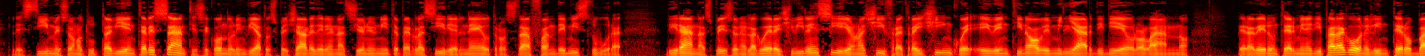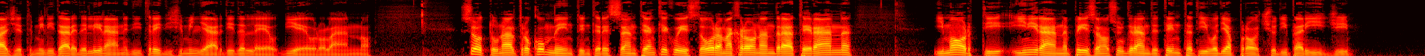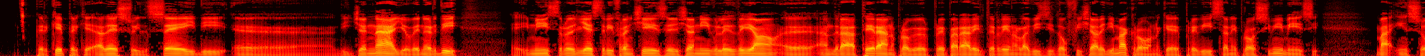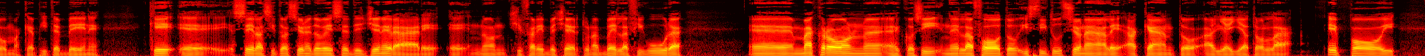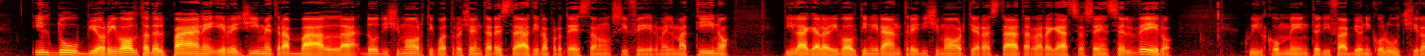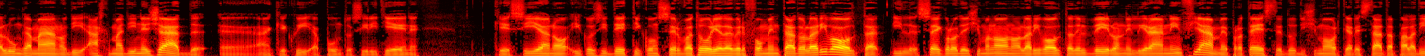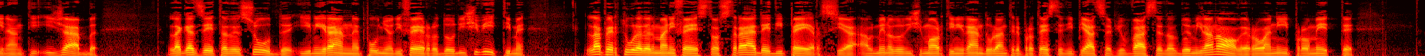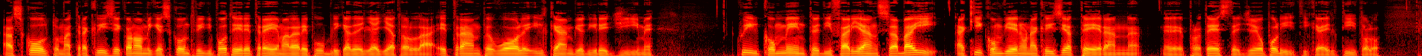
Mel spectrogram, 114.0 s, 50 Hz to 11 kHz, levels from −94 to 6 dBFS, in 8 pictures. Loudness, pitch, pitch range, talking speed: -30 LUFS, 95 Hz, 90-110 Hz, 155 wpm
